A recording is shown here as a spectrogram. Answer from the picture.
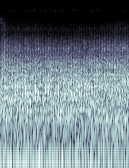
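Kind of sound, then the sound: vehicle, large truck engine idling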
